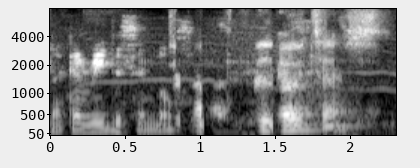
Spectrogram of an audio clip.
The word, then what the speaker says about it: Philotas: Philotas. That's how you pronounce it.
